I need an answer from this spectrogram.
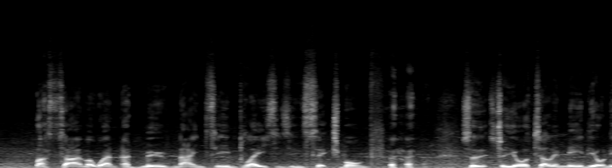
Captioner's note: chuckles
